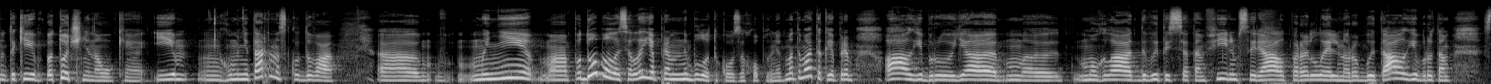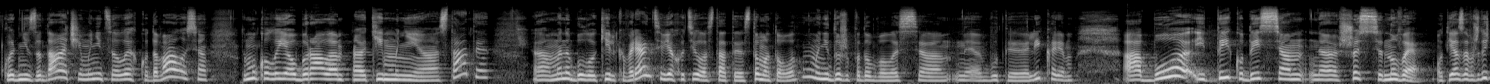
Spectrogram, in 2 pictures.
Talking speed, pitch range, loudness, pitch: 130 wpm, 200-245 Hz, -17 LUFS, 220 Hz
